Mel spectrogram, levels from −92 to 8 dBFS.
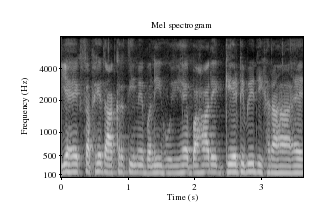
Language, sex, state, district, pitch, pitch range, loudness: Hindi, male, Haryana, Charkhi Dadri, 155 Hz, 150-165 Hz, -17 LUFS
